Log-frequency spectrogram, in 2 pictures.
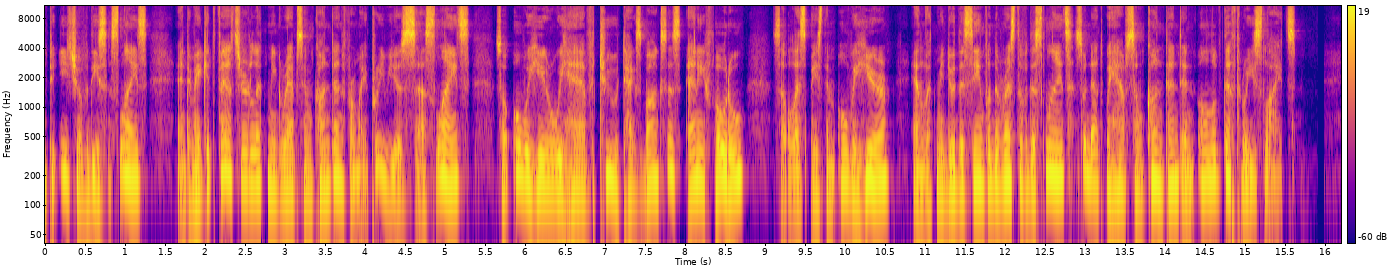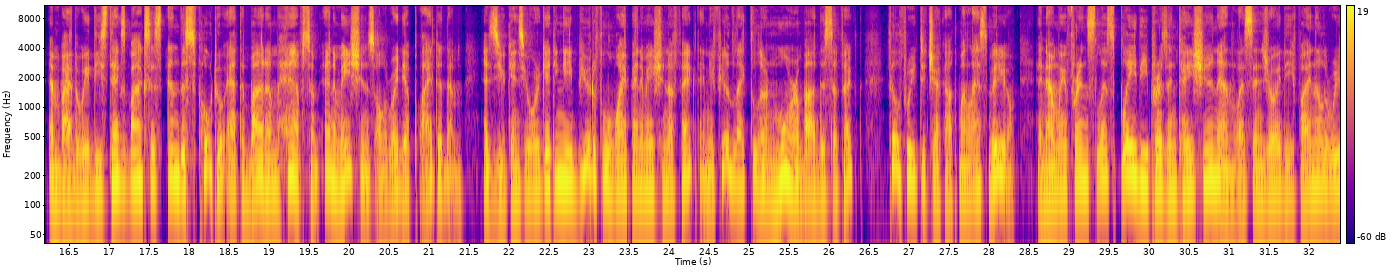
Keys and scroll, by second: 5.0 ctrl+c, 8.4 ctrl+v, 12.0 ctrl+c, 12.9 ctrl+v, 14.9 ctrl+c, 15.7 ctrl+v.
